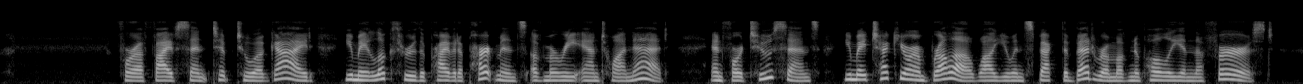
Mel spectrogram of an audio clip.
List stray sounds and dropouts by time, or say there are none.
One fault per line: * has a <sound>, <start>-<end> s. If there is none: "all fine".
all fine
